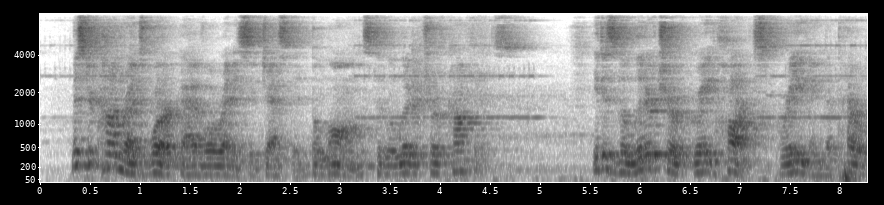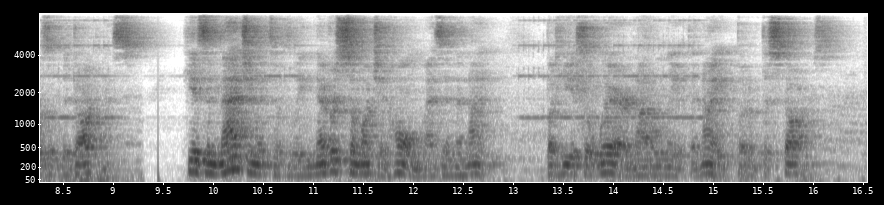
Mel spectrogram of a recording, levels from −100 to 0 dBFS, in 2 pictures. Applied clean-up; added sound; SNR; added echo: none; Telephone; 19 dB; reverberation time 0.7 s.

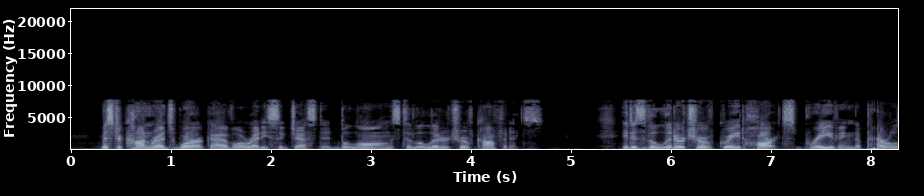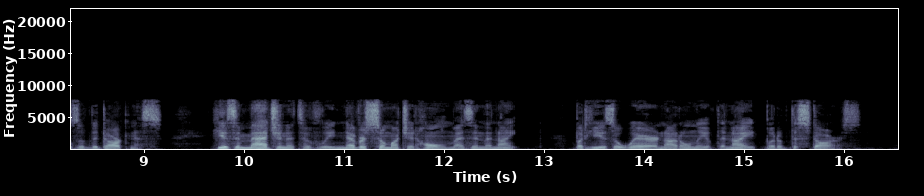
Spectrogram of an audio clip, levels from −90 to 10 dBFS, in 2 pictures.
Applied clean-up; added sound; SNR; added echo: none; none; none; none.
